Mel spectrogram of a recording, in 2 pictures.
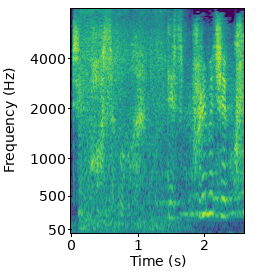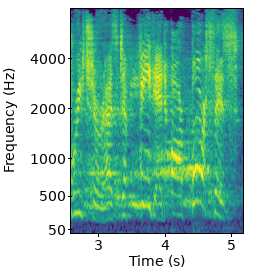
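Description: A woman's voice: on the high side, very animated, slow, heavy background noise. A woman playing a proud, hostile alien warrior in a video game, haughty and fierce. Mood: outraged. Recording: loud game battle ambience behind.

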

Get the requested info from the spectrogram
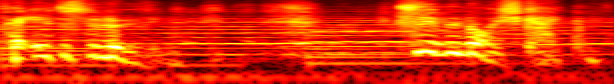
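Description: A man playing an agitated, bossy ship's rat in a children's radio play, scolding and excitable. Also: sits high, a little slow, over loud music. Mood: alarmed.

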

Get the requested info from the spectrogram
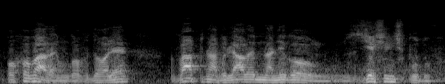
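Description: An actor playing a garrulous, cynical old Cossack in a radio play, rough-edged and folksy, prodding his listener with questions. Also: lowish voice, lively intonation, normal speed, slight background noise, lightly acted. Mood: animated storytelling.

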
